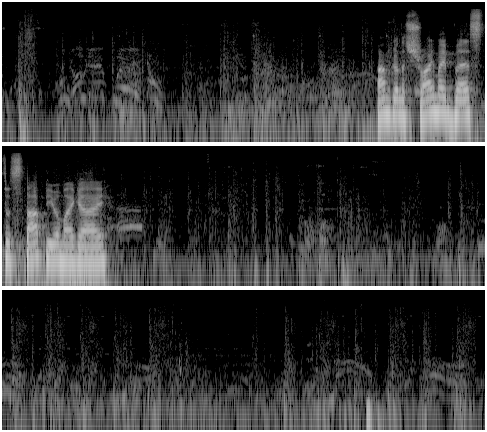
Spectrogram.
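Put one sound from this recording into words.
Game sounds of weapons and spells play in bursts.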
